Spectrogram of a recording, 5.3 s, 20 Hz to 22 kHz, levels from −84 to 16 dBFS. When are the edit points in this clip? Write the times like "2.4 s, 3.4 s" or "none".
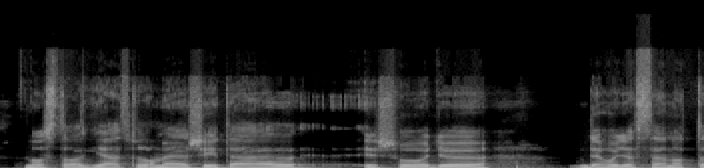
1.0 s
